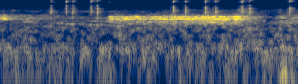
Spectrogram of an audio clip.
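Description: Computer mouse clicking several times in short, sharp clicks, with a steady high-pitched whine over the second half.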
